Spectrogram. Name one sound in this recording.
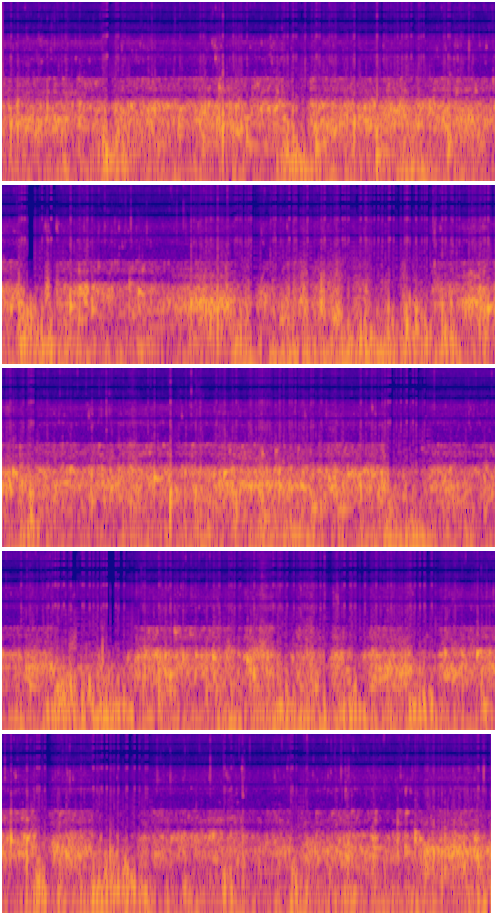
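Water churns in a low, muffled rumble, heard from underwater.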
